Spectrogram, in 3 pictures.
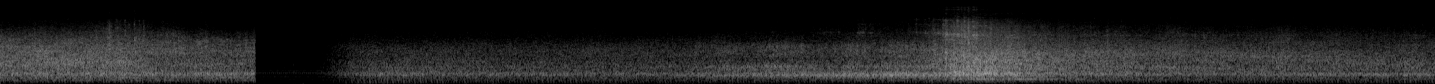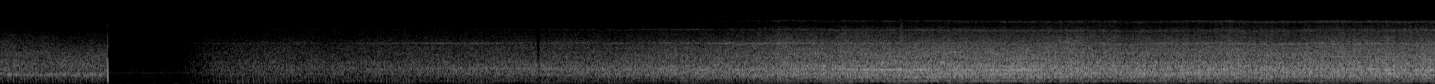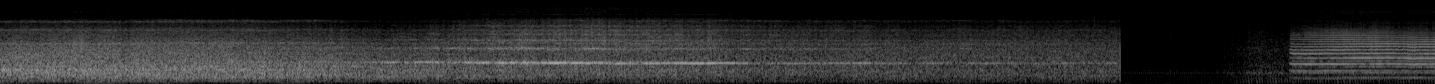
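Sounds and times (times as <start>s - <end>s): diesel locomotive engines: 0.0s - 2.6s, 3.4s - 15.4s, 16.6s - 39.9s, 41.2s - 43.0s
high wheel squeal: 17.1s - 39.9s.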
